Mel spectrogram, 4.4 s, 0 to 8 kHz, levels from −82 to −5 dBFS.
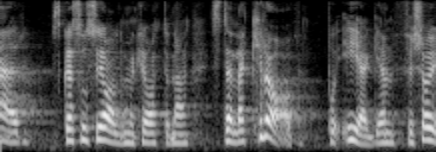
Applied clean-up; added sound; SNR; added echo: none; none; none; none.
